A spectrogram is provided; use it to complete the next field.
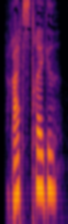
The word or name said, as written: retstrikket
